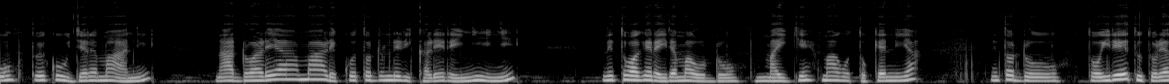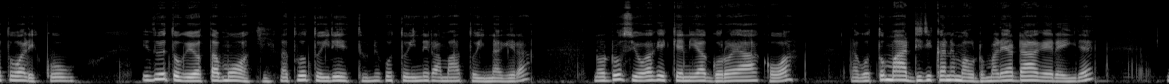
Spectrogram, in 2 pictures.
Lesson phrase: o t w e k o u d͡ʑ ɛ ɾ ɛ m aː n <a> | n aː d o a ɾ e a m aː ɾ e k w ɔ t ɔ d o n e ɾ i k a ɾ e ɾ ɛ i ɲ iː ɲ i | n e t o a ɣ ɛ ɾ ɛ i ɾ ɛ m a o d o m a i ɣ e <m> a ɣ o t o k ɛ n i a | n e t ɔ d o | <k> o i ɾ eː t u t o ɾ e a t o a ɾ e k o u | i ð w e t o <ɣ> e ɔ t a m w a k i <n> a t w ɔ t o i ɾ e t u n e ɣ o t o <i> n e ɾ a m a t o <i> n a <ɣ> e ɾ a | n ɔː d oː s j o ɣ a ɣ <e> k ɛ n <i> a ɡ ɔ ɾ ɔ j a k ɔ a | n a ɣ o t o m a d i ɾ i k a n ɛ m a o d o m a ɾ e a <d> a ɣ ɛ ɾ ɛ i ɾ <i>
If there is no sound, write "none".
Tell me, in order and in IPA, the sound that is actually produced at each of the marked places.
i, m, t, ɣ, n, i, i, ɣ, e, i, d, ɛ

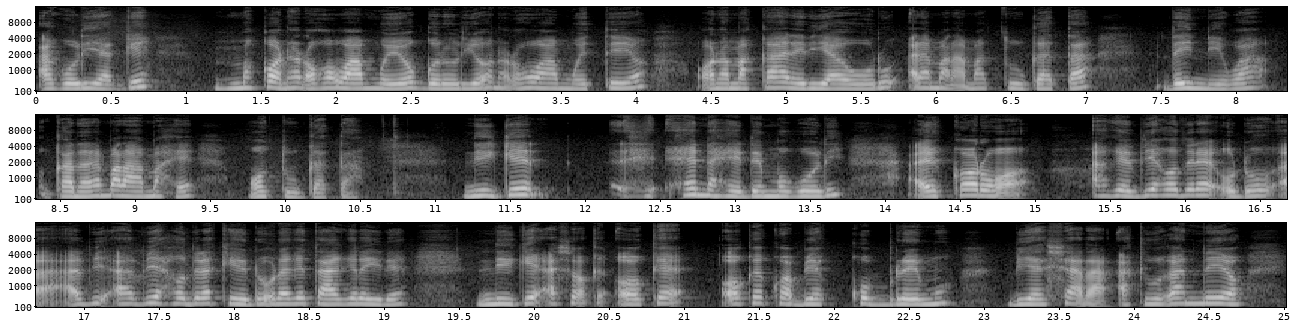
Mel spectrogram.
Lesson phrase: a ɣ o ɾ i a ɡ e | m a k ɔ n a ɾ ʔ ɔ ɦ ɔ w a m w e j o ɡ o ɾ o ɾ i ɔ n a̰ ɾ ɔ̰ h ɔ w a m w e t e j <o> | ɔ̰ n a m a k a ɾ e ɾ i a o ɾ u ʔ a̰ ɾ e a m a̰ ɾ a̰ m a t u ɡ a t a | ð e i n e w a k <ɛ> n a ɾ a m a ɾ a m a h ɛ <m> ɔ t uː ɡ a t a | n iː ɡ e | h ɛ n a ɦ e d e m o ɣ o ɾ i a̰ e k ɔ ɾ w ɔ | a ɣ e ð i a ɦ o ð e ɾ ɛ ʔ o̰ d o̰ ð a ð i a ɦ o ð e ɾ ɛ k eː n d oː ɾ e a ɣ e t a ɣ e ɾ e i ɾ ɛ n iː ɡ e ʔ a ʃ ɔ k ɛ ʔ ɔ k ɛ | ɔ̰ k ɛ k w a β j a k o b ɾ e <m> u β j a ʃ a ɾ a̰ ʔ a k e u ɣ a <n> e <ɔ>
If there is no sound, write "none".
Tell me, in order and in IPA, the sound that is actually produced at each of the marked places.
ɔ, a, m, m, n, ɔ

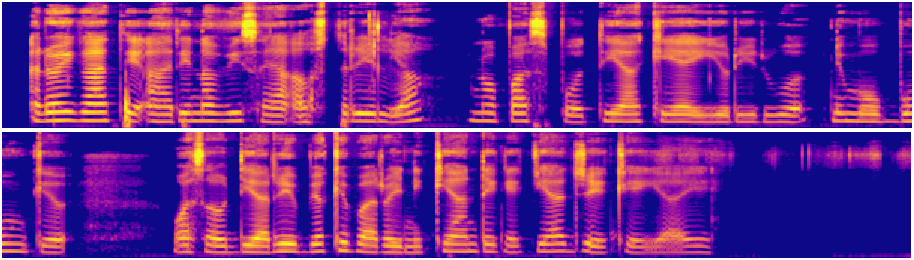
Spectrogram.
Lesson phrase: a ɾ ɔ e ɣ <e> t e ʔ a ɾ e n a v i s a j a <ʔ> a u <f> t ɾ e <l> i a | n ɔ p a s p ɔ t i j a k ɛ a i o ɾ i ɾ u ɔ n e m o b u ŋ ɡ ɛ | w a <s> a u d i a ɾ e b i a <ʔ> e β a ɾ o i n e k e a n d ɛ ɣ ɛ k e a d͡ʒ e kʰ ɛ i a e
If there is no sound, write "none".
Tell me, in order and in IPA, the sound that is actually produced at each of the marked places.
a, ʔ, s, l, s, k

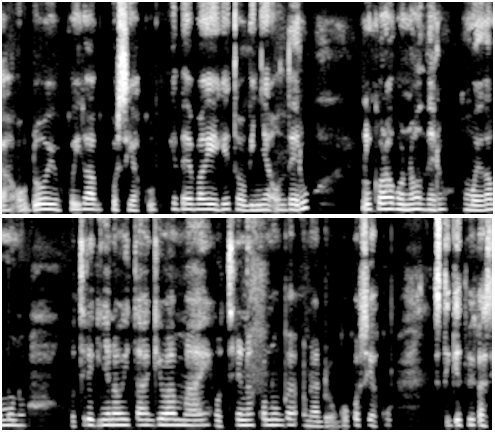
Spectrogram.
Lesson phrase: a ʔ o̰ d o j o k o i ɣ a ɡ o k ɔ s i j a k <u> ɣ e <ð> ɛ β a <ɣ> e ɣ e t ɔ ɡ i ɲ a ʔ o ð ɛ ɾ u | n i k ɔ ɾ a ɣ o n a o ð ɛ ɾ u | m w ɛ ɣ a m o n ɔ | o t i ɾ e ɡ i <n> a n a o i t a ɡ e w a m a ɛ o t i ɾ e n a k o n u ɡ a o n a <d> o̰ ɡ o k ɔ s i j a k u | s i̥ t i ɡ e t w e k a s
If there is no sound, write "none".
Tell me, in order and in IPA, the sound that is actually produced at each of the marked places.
u, ð, ɣ, ɲ, d

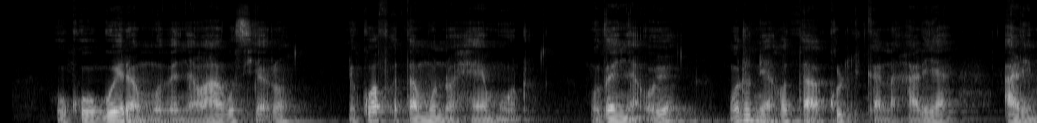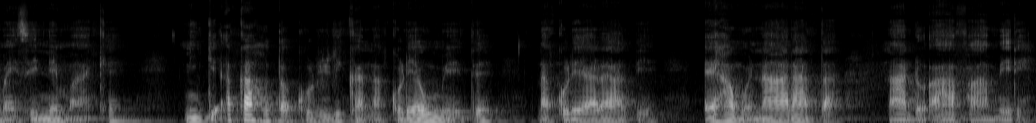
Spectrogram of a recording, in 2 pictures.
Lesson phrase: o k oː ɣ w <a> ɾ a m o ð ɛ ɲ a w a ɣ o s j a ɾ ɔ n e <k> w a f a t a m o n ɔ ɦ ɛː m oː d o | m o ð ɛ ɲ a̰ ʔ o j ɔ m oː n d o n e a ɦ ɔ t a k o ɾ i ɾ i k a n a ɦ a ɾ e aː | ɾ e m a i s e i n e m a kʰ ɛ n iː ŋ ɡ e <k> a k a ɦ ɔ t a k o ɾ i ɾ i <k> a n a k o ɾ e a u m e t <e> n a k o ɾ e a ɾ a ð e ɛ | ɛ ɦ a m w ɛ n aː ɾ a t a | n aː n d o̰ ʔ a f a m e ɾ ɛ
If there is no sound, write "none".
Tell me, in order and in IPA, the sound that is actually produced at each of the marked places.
e, k, ʔ, k, ɛ

